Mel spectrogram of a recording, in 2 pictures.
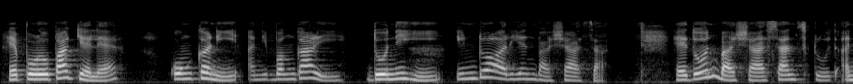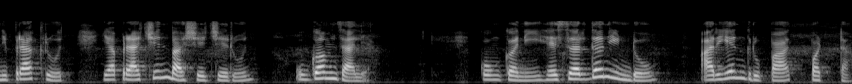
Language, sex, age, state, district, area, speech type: Goan Konkani, female, 18-30, Goa, Pernem, rural, spontaneous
